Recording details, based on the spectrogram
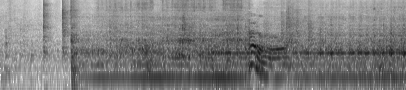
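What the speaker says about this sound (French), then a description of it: "son broum-broum, Gisèle met ses filets de truites qu'elle va hacher menu-menu" A food processor minces trout fillets finely for a trout mousseline, its motor whirring in a loud, sustained buzz after a few short knocks at the start, with a slight rise in pitch near the middle.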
